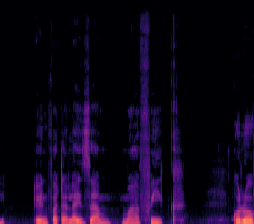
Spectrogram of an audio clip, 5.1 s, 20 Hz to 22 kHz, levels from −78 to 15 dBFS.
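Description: No technical faults are audible.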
